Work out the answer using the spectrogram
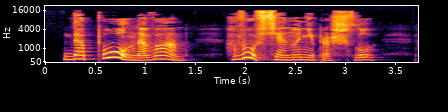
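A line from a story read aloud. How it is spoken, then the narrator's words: Loud exclamation. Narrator (Russian): во весь голос воскликнула Элен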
